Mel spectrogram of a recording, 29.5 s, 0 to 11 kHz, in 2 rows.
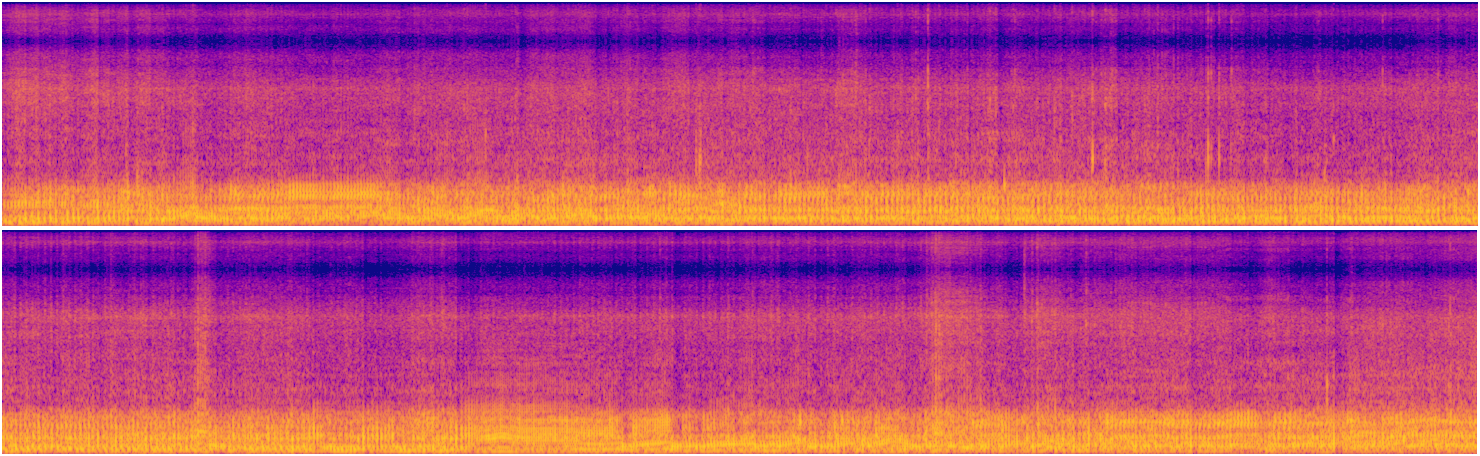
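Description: KTM 350 EXC-F single-cylinder four-stroke enduro bike running steadily at low speed over creek-bed rocks, with a few sharp knocks from the stony ground.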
